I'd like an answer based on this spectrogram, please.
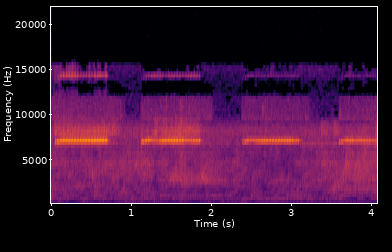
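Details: A big brown katydid, a garden pest, chirps in high, thin, steady bursts, each lasting about half a second.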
